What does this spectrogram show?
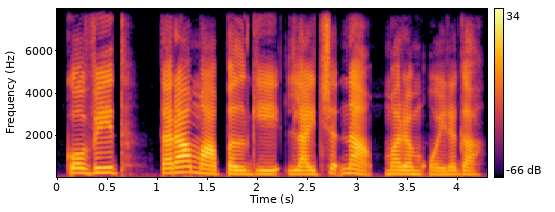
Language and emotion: Manipuri, neutral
